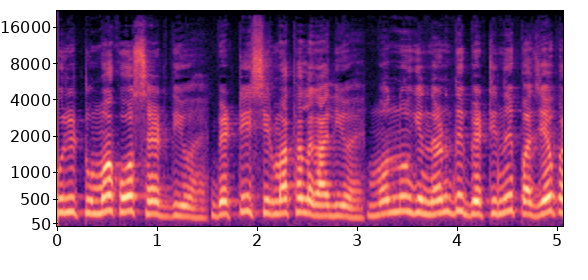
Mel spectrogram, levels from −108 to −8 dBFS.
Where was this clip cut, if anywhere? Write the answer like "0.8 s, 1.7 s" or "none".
none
